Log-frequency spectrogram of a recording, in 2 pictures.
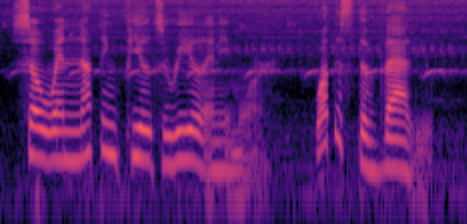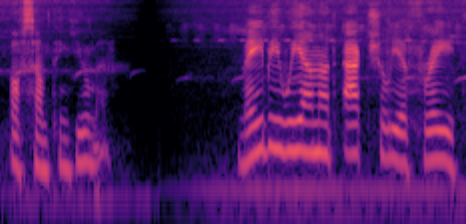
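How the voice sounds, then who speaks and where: Noticeable noise fills the background. The delivery is fairly slow. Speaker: video essayist. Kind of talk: reflective video essay narration. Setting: outdoors.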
